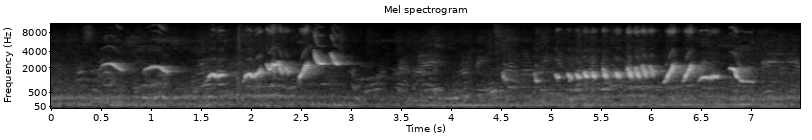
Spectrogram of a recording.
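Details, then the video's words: Borneo white-rumped shama's morning song: mellow rising whistles and rich slurred phrases, then a fast, even trill running into louder swooping notes. "Kicau murai borneo di pago hari"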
